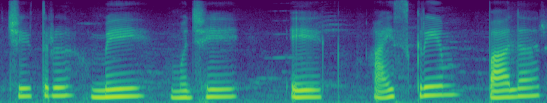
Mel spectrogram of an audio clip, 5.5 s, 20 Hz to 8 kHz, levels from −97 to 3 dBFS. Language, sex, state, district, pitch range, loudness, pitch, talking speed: Hindi, female, Madhya Pradesh, Bhopal, 200-240 Hz, -17 LUFS, 220 Hz, 75 wpm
